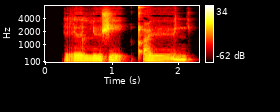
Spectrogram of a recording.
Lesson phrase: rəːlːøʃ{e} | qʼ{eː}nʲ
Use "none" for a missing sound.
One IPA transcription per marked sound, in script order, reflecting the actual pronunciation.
e, øː

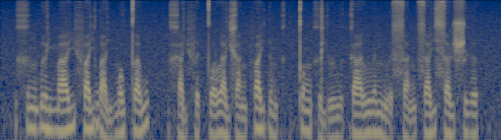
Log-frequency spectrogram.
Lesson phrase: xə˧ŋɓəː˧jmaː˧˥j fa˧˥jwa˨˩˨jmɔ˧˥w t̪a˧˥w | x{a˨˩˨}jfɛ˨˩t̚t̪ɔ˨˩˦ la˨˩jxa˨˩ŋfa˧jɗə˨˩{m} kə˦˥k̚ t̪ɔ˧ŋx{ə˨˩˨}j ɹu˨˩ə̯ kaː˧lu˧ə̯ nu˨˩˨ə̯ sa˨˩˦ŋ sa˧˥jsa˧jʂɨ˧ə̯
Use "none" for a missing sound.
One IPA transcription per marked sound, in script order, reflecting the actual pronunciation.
a˨˩˨, m, ə˨˩˨

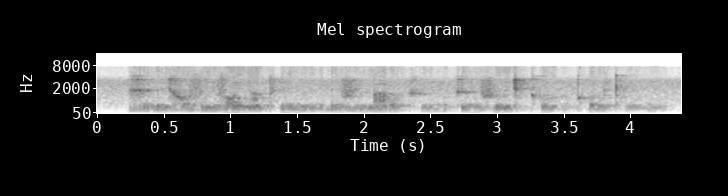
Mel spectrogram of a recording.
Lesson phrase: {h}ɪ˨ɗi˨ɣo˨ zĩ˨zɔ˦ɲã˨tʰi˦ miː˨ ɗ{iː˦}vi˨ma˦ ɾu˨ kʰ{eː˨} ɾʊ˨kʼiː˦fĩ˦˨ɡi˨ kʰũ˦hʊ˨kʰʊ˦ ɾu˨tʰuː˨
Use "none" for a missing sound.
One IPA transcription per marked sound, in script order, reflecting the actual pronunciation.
ɣ, i˦, iː˨

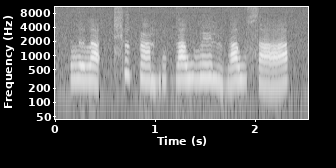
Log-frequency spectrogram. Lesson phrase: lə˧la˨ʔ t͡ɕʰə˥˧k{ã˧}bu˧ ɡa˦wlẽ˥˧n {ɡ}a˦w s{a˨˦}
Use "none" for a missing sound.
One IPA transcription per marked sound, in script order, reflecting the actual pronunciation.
ã˧, ɡ, a˨˦

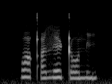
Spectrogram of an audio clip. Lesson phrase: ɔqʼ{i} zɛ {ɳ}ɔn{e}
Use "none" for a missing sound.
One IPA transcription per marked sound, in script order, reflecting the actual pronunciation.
i, ʈ, i

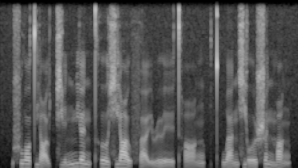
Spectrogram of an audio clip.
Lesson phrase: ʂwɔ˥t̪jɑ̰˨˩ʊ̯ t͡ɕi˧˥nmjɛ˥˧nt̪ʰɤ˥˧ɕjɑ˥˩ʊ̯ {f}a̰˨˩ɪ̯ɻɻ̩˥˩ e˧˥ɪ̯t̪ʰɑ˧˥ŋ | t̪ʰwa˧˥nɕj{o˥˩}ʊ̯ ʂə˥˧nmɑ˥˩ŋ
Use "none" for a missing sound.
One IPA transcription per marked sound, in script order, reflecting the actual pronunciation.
f, o˧˥

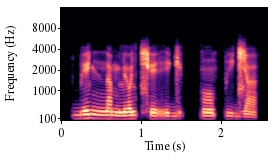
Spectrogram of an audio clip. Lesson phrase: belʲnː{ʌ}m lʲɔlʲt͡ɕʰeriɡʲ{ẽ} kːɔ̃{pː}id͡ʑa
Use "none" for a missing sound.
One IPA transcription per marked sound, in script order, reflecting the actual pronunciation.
a, e, pː

